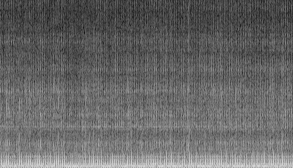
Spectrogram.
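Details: Garelli SSXL moped two-stroke, timing rough-set with limited advance, poor carburetor: uneven, stumbling pops instead of a steady beat, wandering as the throttle is pumped; rough, unstable idle, cause not confirmed.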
